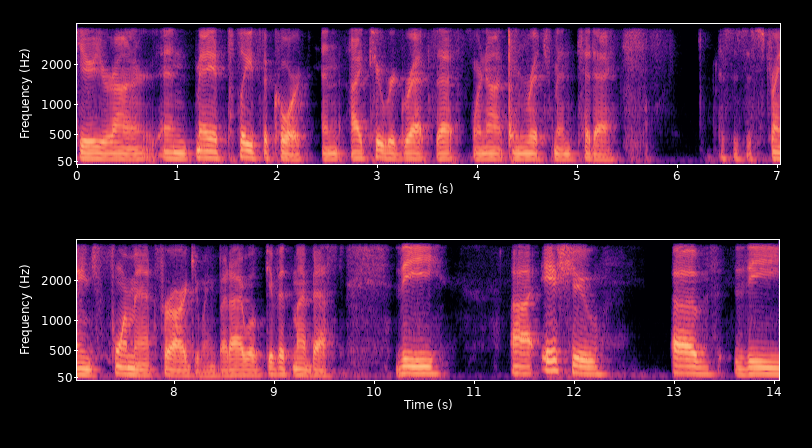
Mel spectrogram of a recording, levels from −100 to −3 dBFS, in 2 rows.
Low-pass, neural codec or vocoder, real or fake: 3.6 kHz; none; real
